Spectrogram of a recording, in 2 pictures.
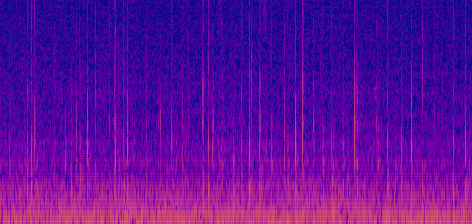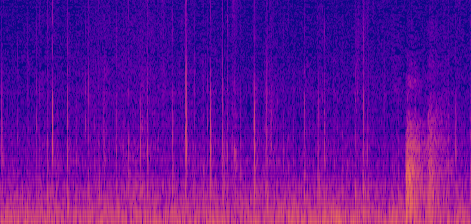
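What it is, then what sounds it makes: Faux leather ankle boot. Long nails tap and click rapidly across a black faux-leather ankle boot with a lugged sole, producing a dense patter of short, dry ticks over a steady low hum. Near the end, one louder, brushier hit stands out before the tapping continues.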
